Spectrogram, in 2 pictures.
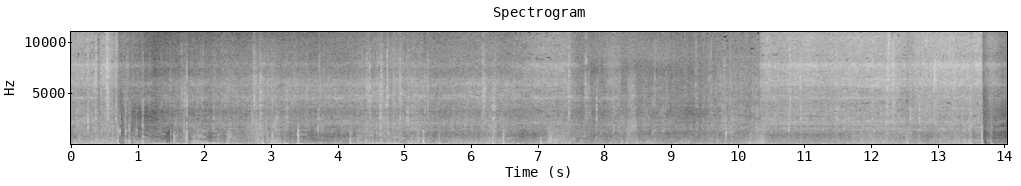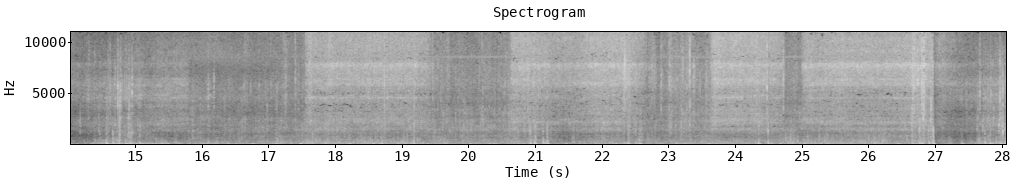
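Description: Wind buffeting the microphone as a mountain bike descends a dirt singletrack, with tyres on the dirt and frequent knocks and rattles from the bike over bumps.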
